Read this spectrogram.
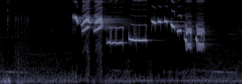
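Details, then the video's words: Flute-like 'nyuling' song of a brown-chested jungle flycatcher: a sharp high opening, steady whistled mid-pitched notes, then a fast run of about eight clipped, descending chirps, with a faint low hum behind. "SATU SATU NYA SRDC NYULING BIKIN EMOSI SRDC TETANGGA,SIKATAN RIMBA DADA COKLAT"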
